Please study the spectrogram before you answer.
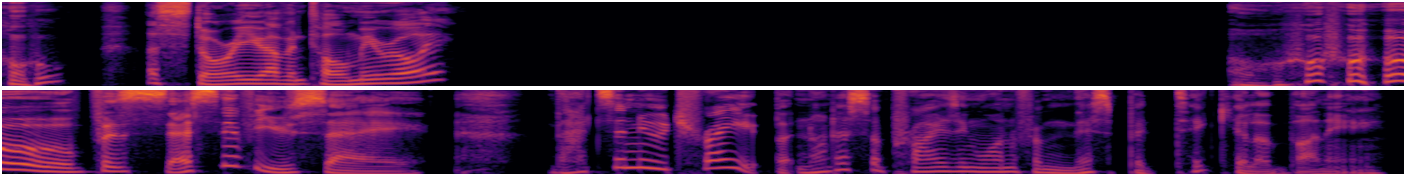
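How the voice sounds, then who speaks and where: A man acting as a refined, scholarly club host in a flirty ASMR roleplay, speaking formally with playful, gentle chiding. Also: mid-range voice, wildly swooping pitch, unhurried, dry recording, clean studio sound. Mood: amused, intrigued.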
